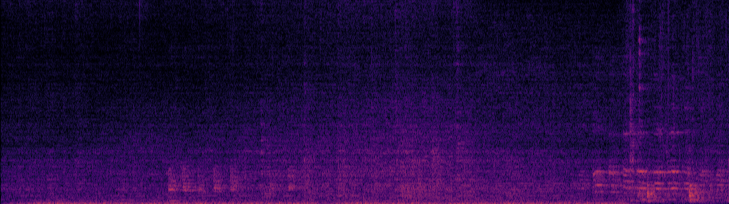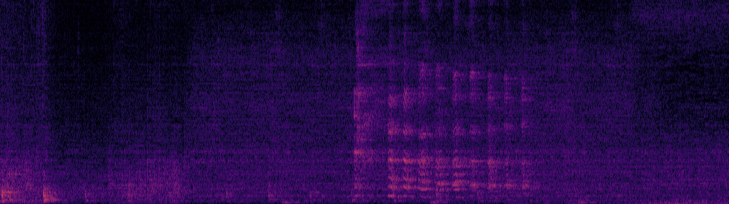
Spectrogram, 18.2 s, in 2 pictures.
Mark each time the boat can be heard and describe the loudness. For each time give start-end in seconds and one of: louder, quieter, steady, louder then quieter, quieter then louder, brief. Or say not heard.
0.2-18.1 louder then quieter.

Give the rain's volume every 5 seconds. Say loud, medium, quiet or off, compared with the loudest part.
loud, loud, medium, medium.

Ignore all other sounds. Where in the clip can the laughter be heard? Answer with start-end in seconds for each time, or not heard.
2.0-3.9, 7.2-9.7, 13.5-15.7.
